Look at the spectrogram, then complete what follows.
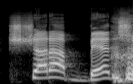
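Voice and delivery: high, playful telling-off; mock retort. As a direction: pretend comeback delivered for a laugh. Imagined comeback, then says just kidding.

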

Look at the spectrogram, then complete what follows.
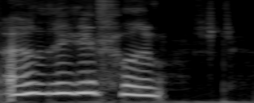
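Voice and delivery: whispered admission. Real, not acted. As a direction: say it under your breath. Muttered admission.

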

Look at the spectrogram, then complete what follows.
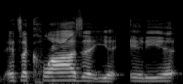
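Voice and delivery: loud, emphatic correction; mock exasperation. Podcaster scolds imaginary Brit over wardrobe, mock exasperation. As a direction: correct it loudly, hitting closet.

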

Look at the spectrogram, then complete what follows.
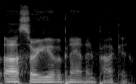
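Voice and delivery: quick, quiet read; hurried, low-key cue; rapid line prompt. Shown as a demonstration. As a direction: rattle it off softly.

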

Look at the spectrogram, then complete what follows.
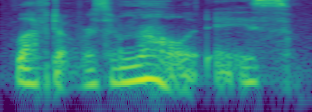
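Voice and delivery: breathy joking whisper, as a secret; hushed aside about the leftovers; mock whisper. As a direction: whisper it like a naughty confession. Joking confession, then "I'm kidding.

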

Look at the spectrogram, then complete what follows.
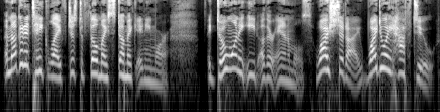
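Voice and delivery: high, loud, impassioned protest; distressed young dragon. Acted. Azrael refusing to eat other animals, impassioned. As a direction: plead the case heatedly to Mom. Azrael argues passionately with mother.

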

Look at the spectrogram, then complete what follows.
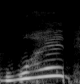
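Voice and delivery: softly voiced, high rising astonishment; retold disbelief. Recalling the disconnect notice, baffled. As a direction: let it leap up quietly, incredulous.

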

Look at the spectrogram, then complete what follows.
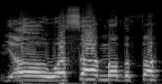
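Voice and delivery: loud swaggering frat-bro greeting; mock bro king. King Eric enters in baseball cap, mock bro. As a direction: hail the crowd like a cartoon bro.

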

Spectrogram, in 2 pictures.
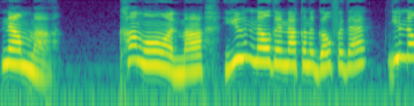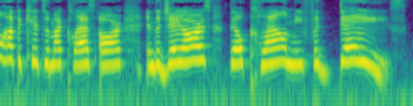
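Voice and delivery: high, loud pleading with mother; whining protest. A narrator's reading.

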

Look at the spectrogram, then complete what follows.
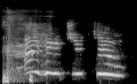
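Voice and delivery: very high, slow and sneering; demon voice. Acted. Demon answering Barrett, high and slow. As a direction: drag out the hate in a squeal. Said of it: "your high pitched screaming voice".

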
